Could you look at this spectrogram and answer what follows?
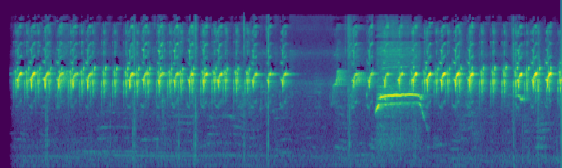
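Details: Bar-winged prinia, known locally as ciblek, singing loudly: a fast run of high, sharp chirped notes repeated several times a second, a short pause, then the rapid chirping resumes with a brief lower whistled slur.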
